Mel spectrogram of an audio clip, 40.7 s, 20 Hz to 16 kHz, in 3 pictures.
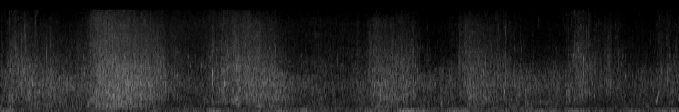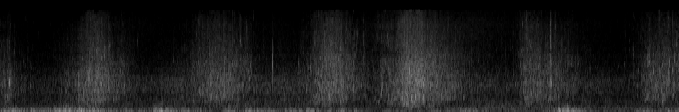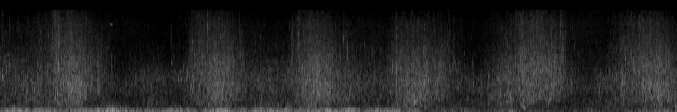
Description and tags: Calm Waves ambience
Calm Waves at a Danish Beach, the first day of summer. Recorded on the Zoom H6, with the M/S mic.
Lake, ambience, Summer, ocean, Denmark, Small-waves, Water, Nature, Waves, Beach, field-recording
